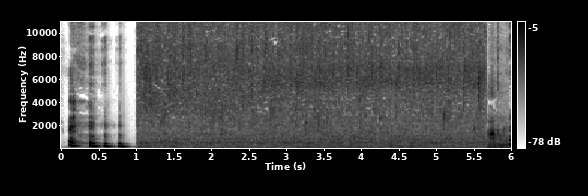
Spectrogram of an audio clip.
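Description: A short laugh, then a steady, even rushing noise that starts abruptly about a second in and cuts off abruptly just before the end.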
